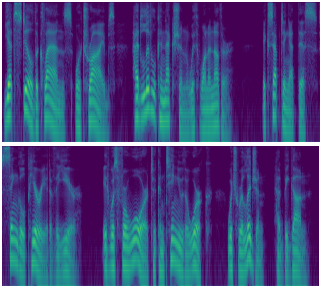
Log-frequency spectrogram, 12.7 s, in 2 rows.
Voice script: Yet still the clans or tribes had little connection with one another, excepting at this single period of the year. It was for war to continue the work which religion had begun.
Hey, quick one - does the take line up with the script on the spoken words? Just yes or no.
yes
